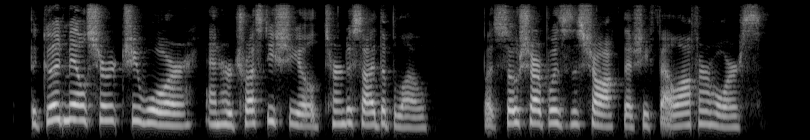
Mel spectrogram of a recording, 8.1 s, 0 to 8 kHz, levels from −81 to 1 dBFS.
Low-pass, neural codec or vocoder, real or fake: 7.2 kHz; none; real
